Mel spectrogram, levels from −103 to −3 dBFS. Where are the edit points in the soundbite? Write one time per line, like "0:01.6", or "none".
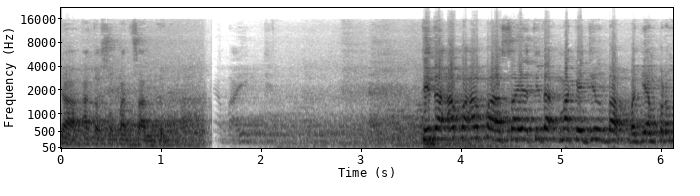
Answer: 0:01.8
